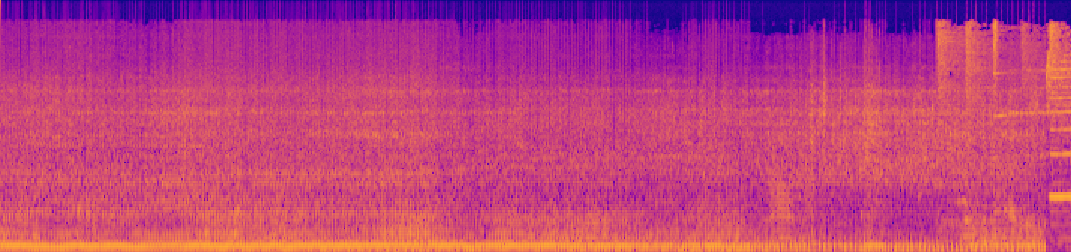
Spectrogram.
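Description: Motorcycle engine running at a steady pitch while being ridden, heard from the rider's position, with a brief dip about six seconds in. Near the end it eases off and a few sharp ticks come in.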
